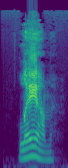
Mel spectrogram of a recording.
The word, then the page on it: lamb: American English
